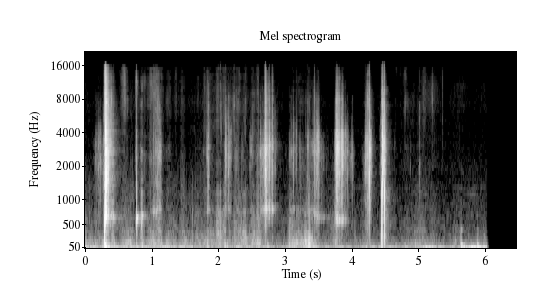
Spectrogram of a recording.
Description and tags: Opening and closing a plastic container full of bubblegum
This is an Orbit bubblegum container being opened and closed to get the popping sound.
bottle, bubblegum, container, percs, plastic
